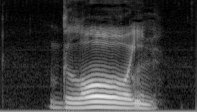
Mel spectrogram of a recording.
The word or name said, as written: Gloin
